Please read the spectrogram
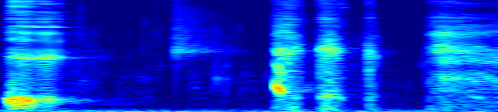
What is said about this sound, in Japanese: お主は本当に不意打ちゲップに弱いの。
